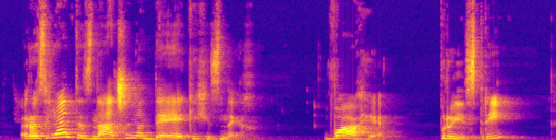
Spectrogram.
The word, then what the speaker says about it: ваги: Прочитайте пари слів зі словорозрізнювальним наголосом. Розгляньмо значення деяких із них: вАги (пристрій) і вагИ (кого?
